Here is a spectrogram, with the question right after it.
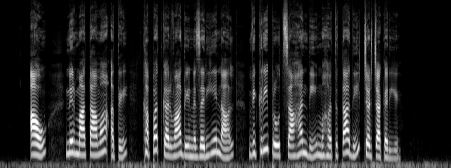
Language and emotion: Punjabi, neutral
